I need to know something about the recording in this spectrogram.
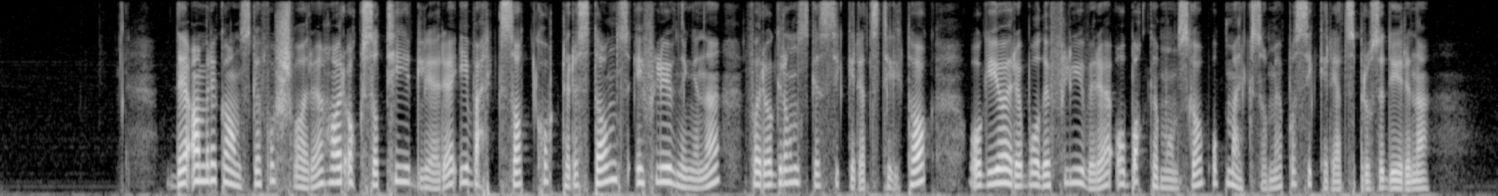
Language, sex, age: Norwegian, female, 43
